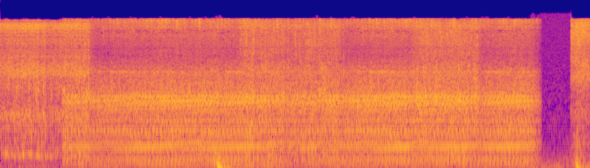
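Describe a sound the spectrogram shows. A spinning brush whirs as it scrubs.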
